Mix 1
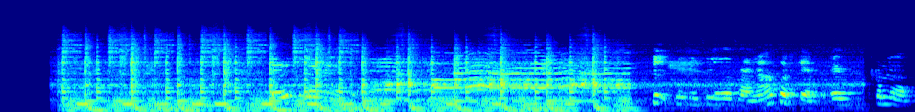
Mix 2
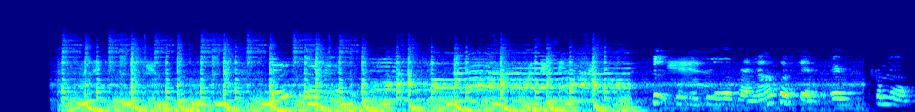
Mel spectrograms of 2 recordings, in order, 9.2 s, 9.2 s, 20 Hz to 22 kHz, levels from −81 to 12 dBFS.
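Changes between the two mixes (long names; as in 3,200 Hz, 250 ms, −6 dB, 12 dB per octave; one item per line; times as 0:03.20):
first voice +10.5 dB
master: add spectral tilt −3 dB per octave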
